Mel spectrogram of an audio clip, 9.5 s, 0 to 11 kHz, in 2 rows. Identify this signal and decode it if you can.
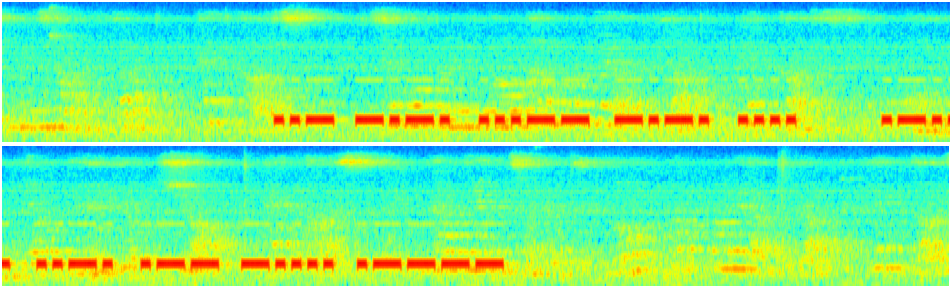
Morse code, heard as a keyed tone, hand-sent with a paddle, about 30 wpm, 550 Hz, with the noise of a subway station. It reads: UC3CH LFW61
